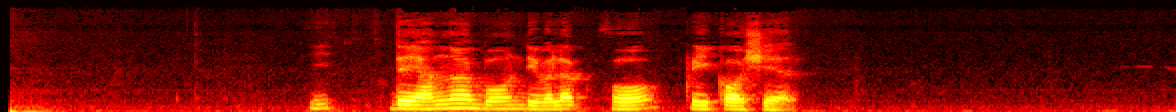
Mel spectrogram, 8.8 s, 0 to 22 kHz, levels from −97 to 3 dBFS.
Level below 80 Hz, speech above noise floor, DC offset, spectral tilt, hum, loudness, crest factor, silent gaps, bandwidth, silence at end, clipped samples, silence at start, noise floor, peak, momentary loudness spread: -50 dBFS; 44 dB; under 0.1%; -7.5 dB/octave; none; -18 LUFS; 18 dB; none; 11 kHz; 2.85 s; under 0.1%; 0.05 s; -61 dBFS; -2 dBFS; 18 LU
